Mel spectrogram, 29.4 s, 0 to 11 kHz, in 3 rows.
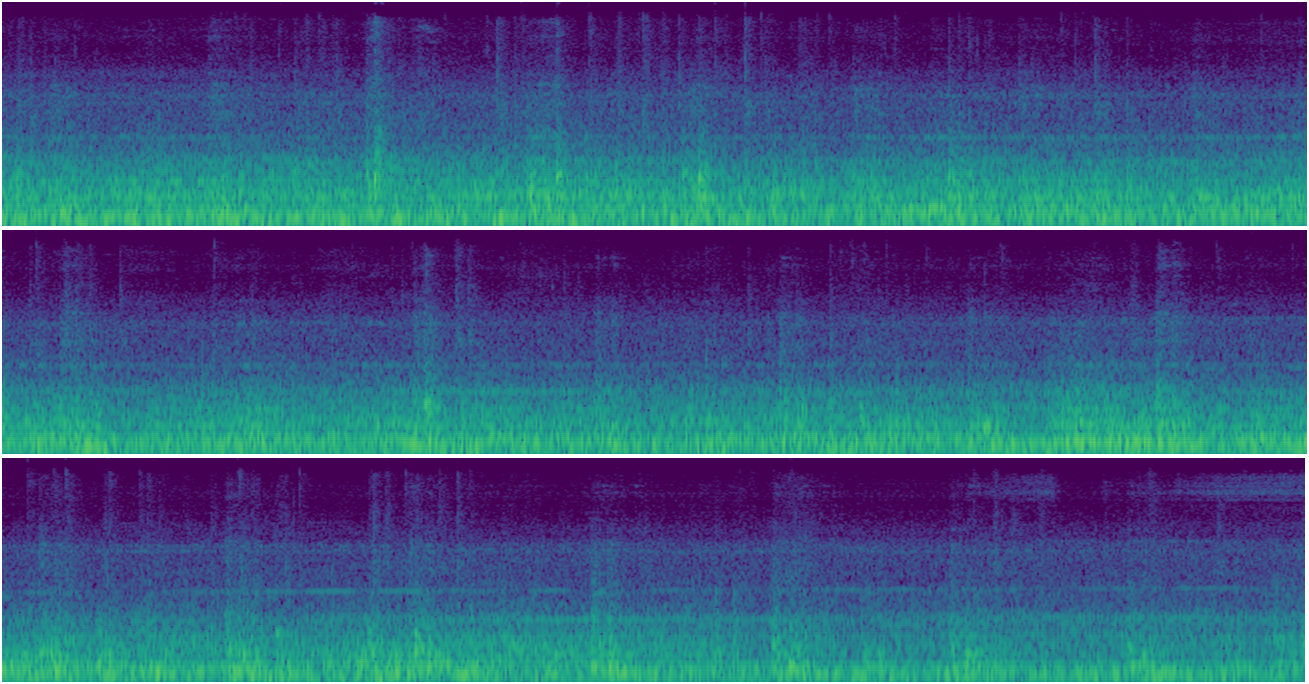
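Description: Running noise inside a 6050-series electric train's motor car: a steady rumble of wheels on rail and traction motors, with short knocks now and then as the wheels pass over rail joints.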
